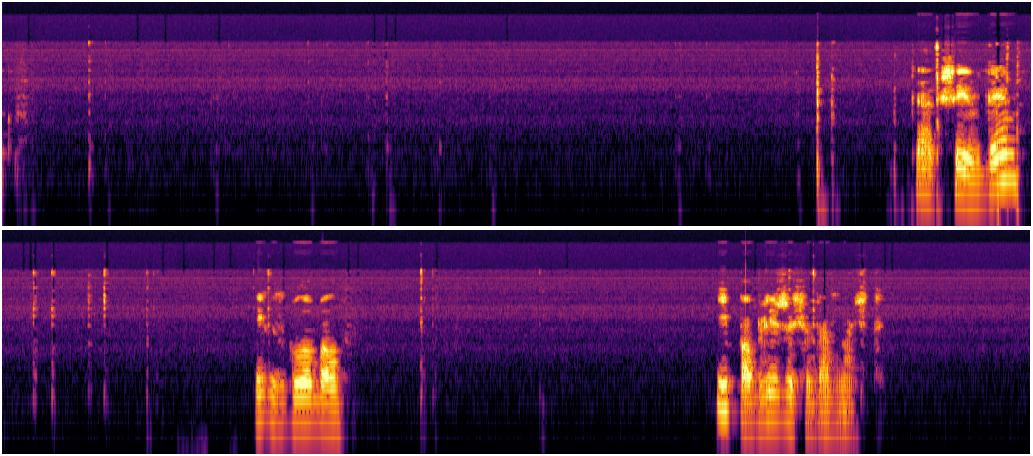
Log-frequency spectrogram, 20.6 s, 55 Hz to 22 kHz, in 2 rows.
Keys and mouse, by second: 0.9 click, 2.1 click, 3.1 click, 3.9 click, 4.3 click, 8.0 KP_1, 10.0 shift+d, 11.1-14.0 right drag, 14.5 click, 15.6-18.3 drag, 18.9-20.5 middle drag.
